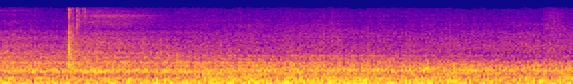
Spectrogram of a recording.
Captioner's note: machine noise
